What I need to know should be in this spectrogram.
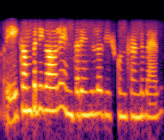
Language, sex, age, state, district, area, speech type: Telugu, female, 18-30, Telangana, Ranga Reddy, urban, conversation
